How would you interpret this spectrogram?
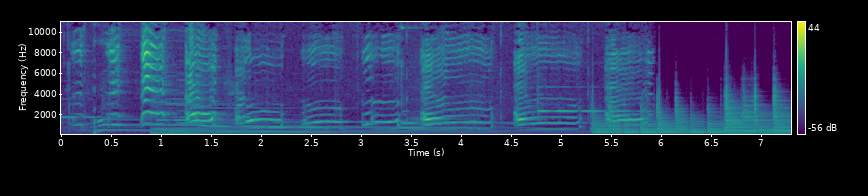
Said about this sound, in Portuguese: Ao seu lado, o lobo bebê, contente por ter companhia, uivava baixinho.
